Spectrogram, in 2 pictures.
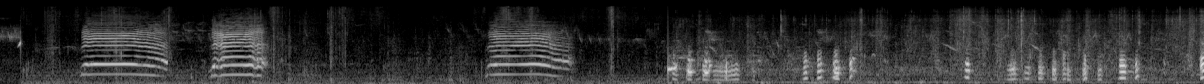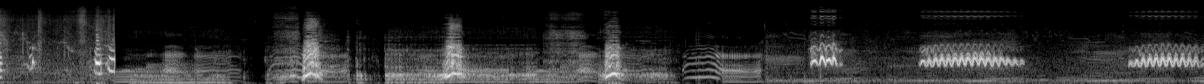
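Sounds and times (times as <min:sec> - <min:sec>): chickens clucking: 0:00.0 - 0:13.2, 0:19.7 - 0:22.4, 0:23.2 - 0:24.0
goat bleating: 0:00.8 - 0:02.9, 0:04.8 - 0:05.8, 0:06.6 - 0:13.2
dogs barking: 0:06.7 - 0:13.3, 0:14.8 - 0:15.6, 0:16.4 - 0:18.5.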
